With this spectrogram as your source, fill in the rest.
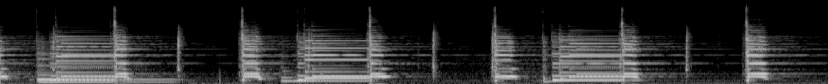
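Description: An electric guitar plays the chords of a song in short rhythmic strummed stabs, soft thumb-picked low chords mixed with bright nail strums, repeating in a steady groove with no talking.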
